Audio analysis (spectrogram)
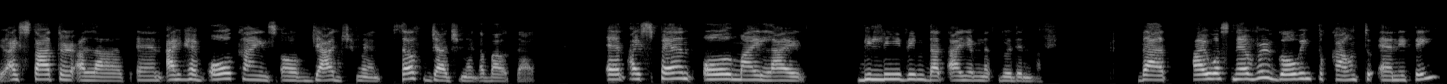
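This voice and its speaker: A woman with a Filipino accent speaking as a performance coach in a motivational webinar, with deliberate, emphatic phrasing and repetitions over a video call. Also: mid-range voice, no echo. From Philippines. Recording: dull, lo-fi webinar audio.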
